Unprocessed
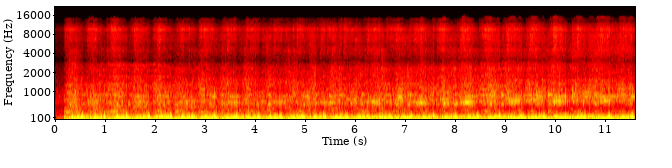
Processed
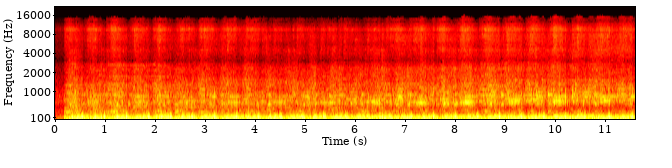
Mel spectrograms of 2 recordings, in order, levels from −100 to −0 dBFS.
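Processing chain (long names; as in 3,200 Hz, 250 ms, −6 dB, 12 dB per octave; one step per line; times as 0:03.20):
0:04.22–0:06.53: high-shelf EQ 4,800 Hz −6 dB
level +8 dB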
